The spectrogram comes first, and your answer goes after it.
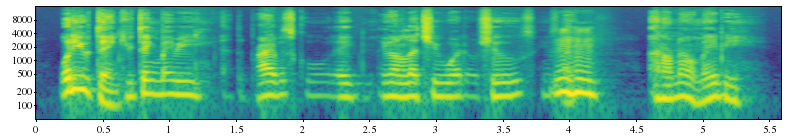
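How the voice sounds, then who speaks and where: With an unremarkable speaking voice, a man talks at a fairly quick pace in a fairly high pitch, showing ordinary pitch variation and big swings in loudness. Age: 30s. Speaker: podcast host. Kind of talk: casual interview chat.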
